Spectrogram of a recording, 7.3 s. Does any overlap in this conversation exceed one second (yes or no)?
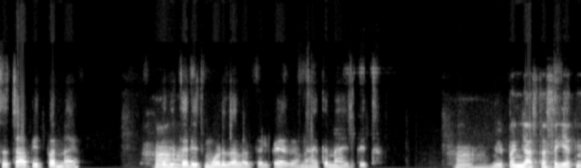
no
